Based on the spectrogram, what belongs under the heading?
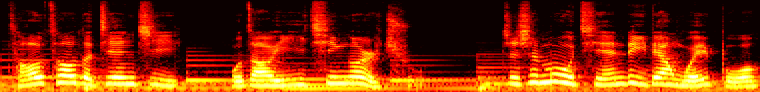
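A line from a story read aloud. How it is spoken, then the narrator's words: Smiling. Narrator (Chinese): 孔明笑笑地说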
